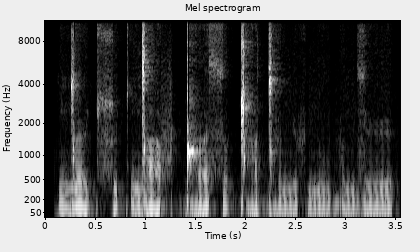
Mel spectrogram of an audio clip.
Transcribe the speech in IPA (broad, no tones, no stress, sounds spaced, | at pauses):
ŋ͡ǀ œ c ɬ ʊ c ŋ͡ǀ a f ɡ͡ǃ ɐ s ʊ ɡ͡ǁ a ɡ͡ǀ œ n ʏ f n u b ʊ n z ʏ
